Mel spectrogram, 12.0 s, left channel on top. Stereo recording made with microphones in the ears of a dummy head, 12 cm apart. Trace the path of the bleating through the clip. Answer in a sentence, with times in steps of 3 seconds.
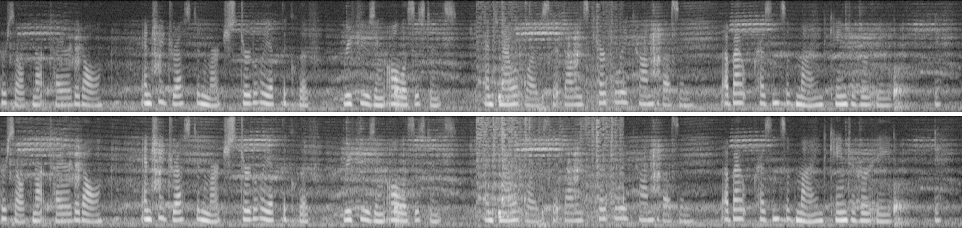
In this clip you hear the bleating on the right from 0 s, in the centre from 6 s and on the left from 9 s.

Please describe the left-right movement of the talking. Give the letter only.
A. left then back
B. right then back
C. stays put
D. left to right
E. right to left
A.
